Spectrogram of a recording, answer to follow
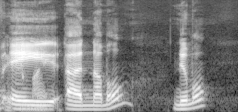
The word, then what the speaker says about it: Numel: Numel. How do you pronounce it? I think it's Nummel.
